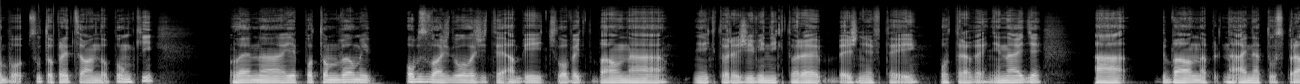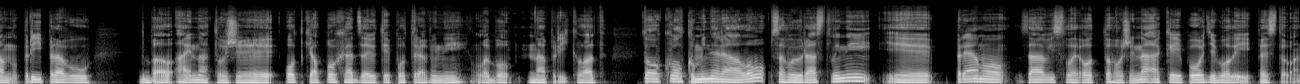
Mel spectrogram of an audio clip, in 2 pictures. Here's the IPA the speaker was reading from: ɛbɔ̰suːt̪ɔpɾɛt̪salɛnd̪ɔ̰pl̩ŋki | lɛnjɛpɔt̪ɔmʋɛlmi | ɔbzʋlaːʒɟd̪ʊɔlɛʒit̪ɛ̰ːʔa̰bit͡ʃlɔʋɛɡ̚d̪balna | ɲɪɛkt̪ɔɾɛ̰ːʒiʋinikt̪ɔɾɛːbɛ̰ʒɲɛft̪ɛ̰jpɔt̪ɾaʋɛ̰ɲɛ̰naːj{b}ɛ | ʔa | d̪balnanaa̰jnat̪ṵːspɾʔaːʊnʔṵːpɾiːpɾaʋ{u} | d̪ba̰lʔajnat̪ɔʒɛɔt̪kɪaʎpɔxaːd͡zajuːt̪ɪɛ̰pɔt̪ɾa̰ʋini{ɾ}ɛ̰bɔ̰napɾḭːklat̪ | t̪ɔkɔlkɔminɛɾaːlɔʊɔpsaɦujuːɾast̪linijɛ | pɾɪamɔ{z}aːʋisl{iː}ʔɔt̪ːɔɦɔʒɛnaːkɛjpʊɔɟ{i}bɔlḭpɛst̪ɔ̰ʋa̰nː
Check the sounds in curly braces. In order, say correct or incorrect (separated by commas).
incorrect, correct, incorrect, correct, incorrect, incorrect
